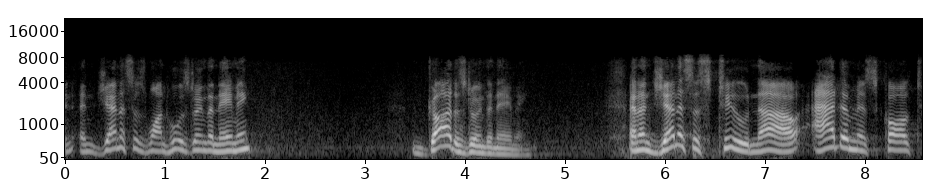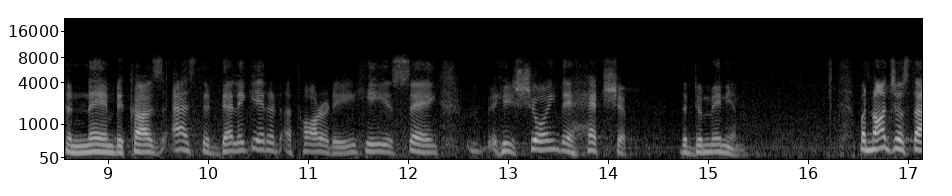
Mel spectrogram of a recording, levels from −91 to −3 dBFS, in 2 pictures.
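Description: Automatic gain falling, from 5.64 to 8.52 s: the gain control judged the input too loud or its background noise too strong and pulled its gain down by about 4 dB over nearly three seconds. The voice sags steadily rather than stepping down, and the room noise sinks with it, which shows that the level change happens in the processing and not at the source. The slide settles just before "to name because as".

Automatic gain rising, from 10.51 to 13.79 s, begins just after "name because as the". This follows the talker moving back from the microphone around 9 s, which dropped the input by about 9 dB. The gain control reacted by slowly raising its gain about 3 dB over roughly three seconds, so voice and background swell together. The correction is only partial, leaving the speech quieter than before.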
